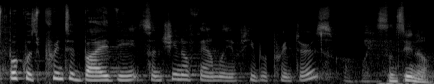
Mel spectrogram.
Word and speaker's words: Soncino: I noticed that you're pronouncing it Soncino. I know, that's the correct Italian name. And not Soncino. Yeah. Soncino is the Soncino is the Americanized way of doing it.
